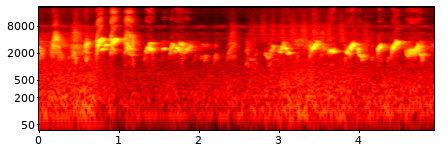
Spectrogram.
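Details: Competitive singing by three red-whiskered bulbuls: loud, rich whistled warbles, a dense burst at the start, a short pause, then a run of bubbling, rolling phrases.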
